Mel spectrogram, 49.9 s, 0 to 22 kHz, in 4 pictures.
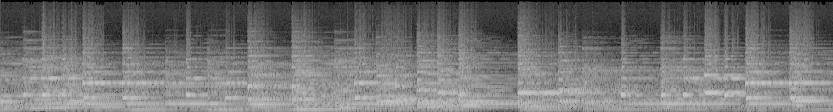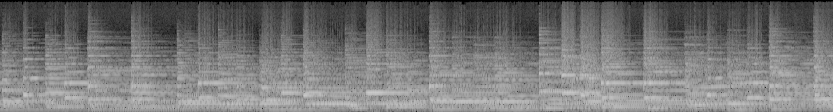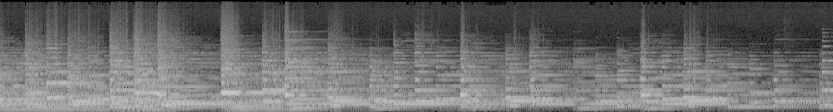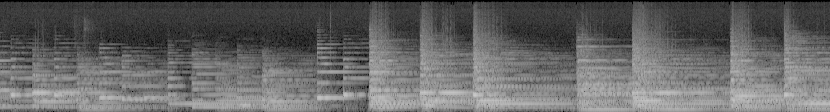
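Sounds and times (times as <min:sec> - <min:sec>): solo piano: 0:00.0 - 0:49.9.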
